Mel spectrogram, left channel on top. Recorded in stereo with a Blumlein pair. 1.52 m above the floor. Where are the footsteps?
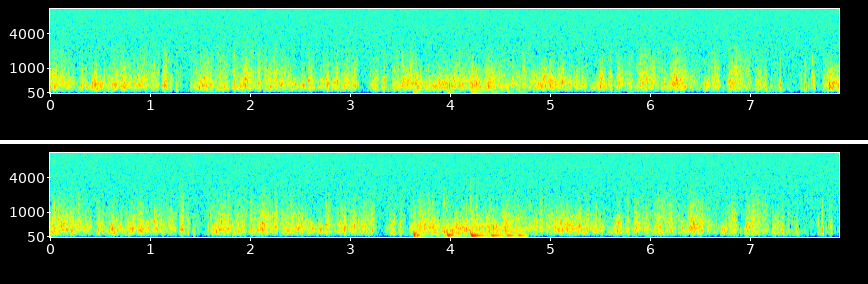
55° right; by 4.8 s 50° right.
